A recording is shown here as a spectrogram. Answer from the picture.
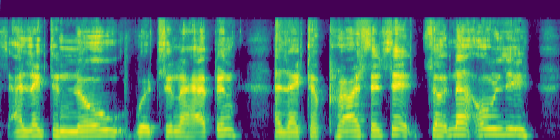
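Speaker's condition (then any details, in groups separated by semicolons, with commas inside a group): Cerebral palsy; e.g. for MRI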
